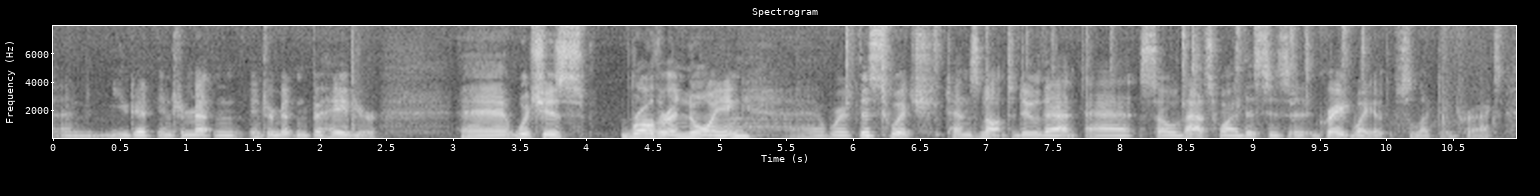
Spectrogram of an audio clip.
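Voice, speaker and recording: A man's voice: medium pitch, fairly bright tone, slight background noise. A man presenting an unscripted, methodical demonstration of vintage audio gear, explaining step by step and correcting himself as he goes.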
